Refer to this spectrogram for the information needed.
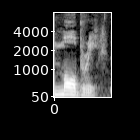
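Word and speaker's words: Malbry: Well, those books, well, let's talk about those books then, because they're set in the fictional town of, I think I pronounced this right, by saying Morbury. – That's right, yes. – It's spelled M-A-L.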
